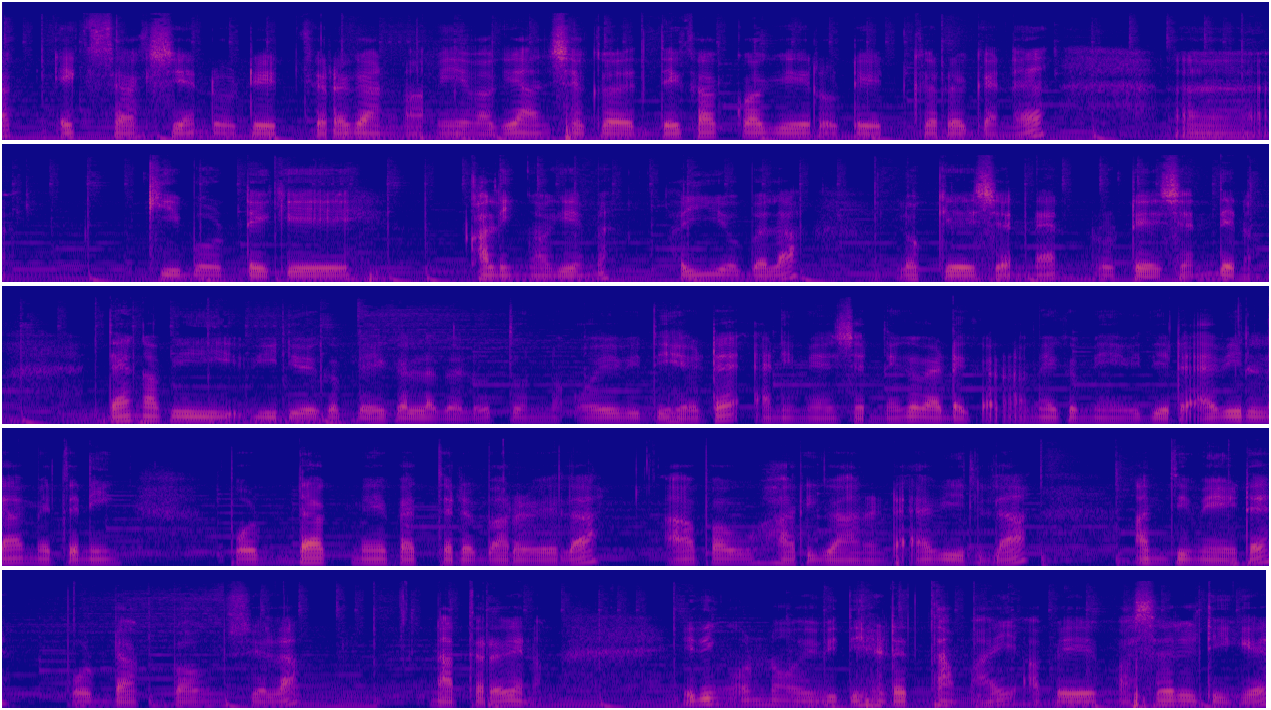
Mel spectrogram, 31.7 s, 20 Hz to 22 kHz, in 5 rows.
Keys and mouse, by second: 2.7 r, 6.2 r, 9.6 i, 14.1-27.5 drag, 28.3-29.4 middle drag, 29.7-30.3 shift+middle drag, 30.7-31.6 middle drag.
